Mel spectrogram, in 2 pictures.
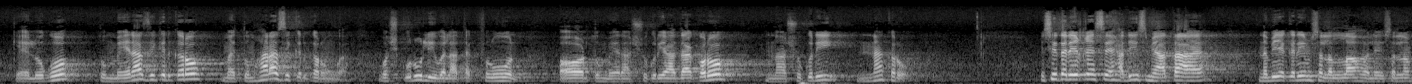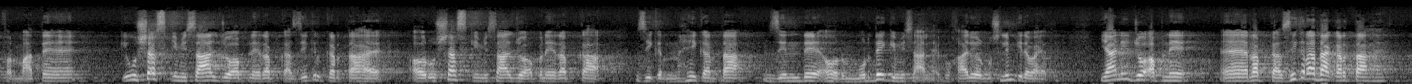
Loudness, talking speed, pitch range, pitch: -17 LUFS, 180 wpm, 150-195 Hz, 160 Hz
